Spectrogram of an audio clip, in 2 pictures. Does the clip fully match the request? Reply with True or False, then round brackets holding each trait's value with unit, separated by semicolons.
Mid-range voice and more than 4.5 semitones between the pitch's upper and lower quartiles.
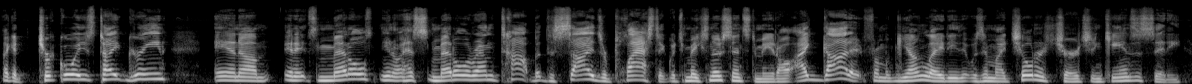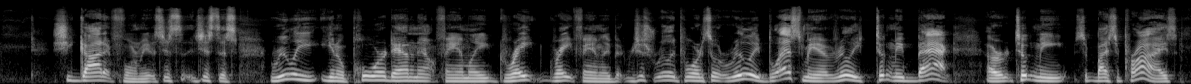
True (175 Hz; 4.9 semitones)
